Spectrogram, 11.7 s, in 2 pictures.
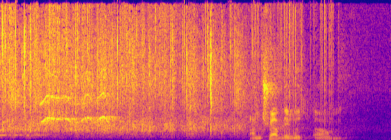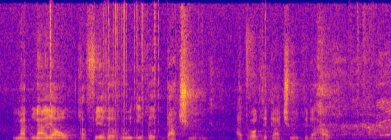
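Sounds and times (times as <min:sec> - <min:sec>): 
audience applause: 0:00.0 - 0:04.0
speech: 0:03.8 - 0:05.3, 0:06.1 - 0:11.0.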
